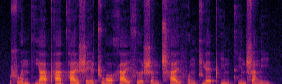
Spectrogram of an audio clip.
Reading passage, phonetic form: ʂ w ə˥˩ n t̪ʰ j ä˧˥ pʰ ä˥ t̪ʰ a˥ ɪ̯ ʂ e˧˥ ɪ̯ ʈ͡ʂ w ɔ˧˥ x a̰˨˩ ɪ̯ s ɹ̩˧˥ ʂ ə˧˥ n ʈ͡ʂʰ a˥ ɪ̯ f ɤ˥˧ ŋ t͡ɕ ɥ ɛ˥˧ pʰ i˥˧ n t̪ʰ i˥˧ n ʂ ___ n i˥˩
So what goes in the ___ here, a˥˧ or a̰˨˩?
a˥˧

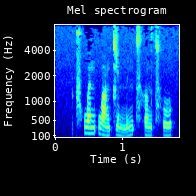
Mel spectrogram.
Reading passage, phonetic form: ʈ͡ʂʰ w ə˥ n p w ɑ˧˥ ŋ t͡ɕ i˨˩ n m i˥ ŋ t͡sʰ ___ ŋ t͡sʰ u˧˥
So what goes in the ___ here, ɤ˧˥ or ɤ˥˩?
ɤ˧˥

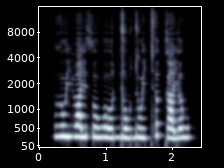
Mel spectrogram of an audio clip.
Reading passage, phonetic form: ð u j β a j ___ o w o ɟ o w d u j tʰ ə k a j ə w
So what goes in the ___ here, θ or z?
θ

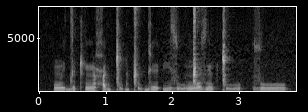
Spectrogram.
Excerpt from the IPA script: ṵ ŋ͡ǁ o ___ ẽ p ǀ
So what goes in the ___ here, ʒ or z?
z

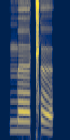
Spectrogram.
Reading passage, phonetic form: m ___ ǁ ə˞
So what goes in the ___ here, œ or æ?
œ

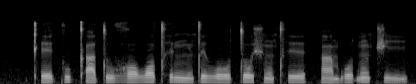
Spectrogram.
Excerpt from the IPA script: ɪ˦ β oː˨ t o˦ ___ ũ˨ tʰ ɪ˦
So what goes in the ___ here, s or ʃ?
ʃ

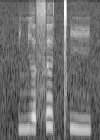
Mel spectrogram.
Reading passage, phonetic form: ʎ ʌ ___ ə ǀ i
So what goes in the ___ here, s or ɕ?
s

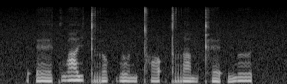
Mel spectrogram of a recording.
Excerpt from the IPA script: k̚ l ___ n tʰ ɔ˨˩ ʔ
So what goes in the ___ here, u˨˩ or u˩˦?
u˩˦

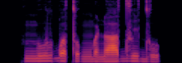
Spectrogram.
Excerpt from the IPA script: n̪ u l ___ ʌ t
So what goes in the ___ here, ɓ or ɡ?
ɓ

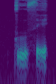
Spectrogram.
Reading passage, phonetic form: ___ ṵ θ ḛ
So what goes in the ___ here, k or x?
k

